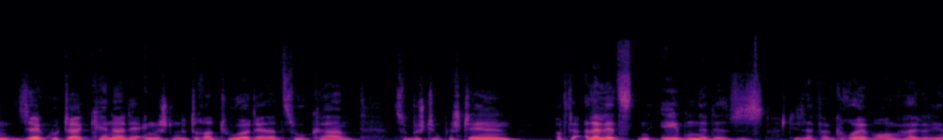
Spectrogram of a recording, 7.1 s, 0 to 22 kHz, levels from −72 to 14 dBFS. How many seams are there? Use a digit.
0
